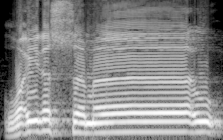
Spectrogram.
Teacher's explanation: الف اور لام کو نہ پڑھیں گے بلکہ بعد والے حرف سے ملا کر پڑھیں گے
